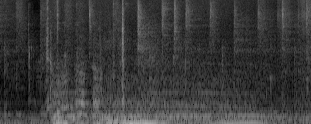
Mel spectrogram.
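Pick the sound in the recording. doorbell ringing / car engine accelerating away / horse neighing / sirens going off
car engine accelerating away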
